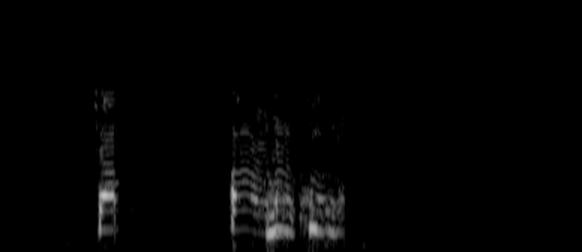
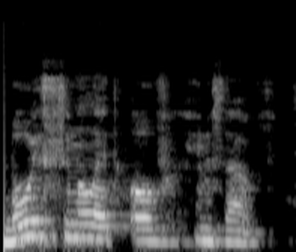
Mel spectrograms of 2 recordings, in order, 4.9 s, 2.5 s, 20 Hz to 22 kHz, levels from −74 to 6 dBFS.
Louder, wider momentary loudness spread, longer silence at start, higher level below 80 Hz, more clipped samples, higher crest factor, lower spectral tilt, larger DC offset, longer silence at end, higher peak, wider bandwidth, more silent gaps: second, -30 LUFS vs -18 LUFS; about the same, 9 LU vs 10 LU; first, 0.8 s vs 0 s; second, -86 dBFS vs -48 dBFS; neither; first, 22 dB vs 16 dB; second, -3.5 dB/octave vs -6.5 dB/octave; neither; first, 2 s vs 0.3 s; second, -12 dBFS vs -2 dBFS; second, 6.4 kHz vs 7.8 kHz; first, 1.34-1.91 s vs none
